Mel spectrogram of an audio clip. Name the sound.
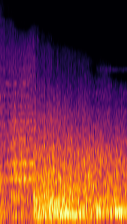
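thunder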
